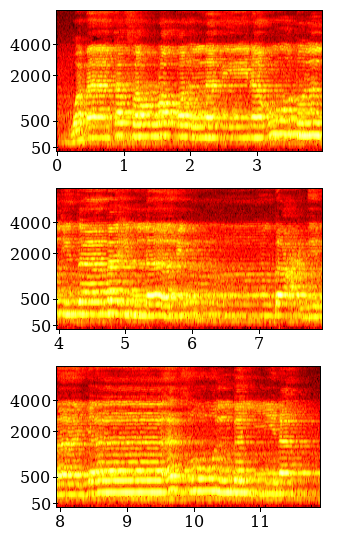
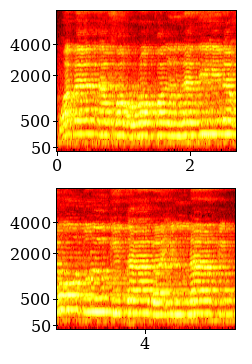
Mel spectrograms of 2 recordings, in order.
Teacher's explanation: ucapan ikhfa ini harus bibir dua ini bertemu tapi tidak boleh rapat. Namanya intibak wa yutam, nutup tapi dengan tidak sempurna. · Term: iqlab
